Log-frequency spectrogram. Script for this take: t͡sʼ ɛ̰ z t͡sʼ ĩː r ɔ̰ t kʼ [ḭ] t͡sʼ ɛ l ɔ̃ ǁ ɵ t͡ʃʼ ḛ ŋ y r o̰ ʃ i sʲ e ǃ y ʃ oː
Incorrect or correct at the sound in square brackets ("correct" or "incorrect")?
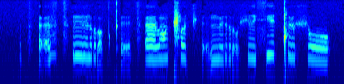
incorrect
